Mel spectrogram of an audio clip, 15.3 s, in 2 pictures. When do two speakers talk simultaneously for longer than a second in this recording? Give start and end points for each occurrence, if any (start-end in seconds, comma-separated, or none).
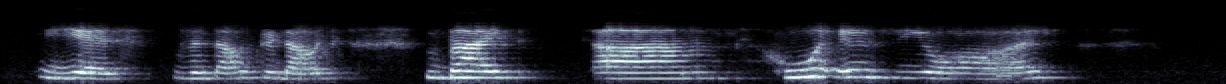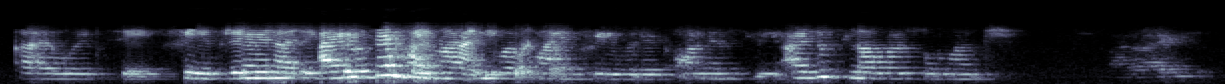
9.1-11.2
